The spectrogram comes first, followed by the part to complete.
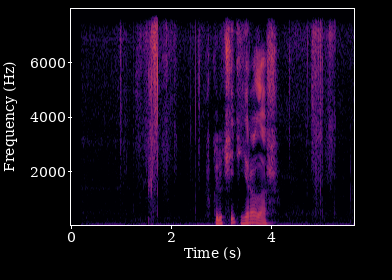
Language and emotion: Russian, neutral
